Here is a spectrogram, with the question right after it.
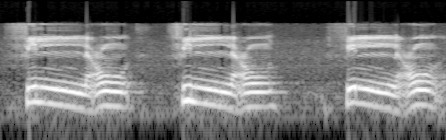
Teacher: sudah betul lamnya tapi sifatnya hilang karena lamnya kok jadi memantul lam itu tidak tertahan dan tidak mengalir dia di antara di antara tertahan dan mengalir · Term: tawasud bainiah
